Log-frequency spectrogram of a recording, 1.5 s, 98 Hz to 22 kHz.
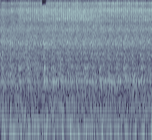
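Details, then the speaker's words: Honda Supremo 150 at low idle after replacing worn valve guide and damaged valve to cure top-end ticking: low, even putter with no ticking, healthy and settled. "Ayun tahimik na siguro naman matua na mayari nito babaan mo ng Menor toyo pa baba pa yun oh perfect talaga magaling magaling goods"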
